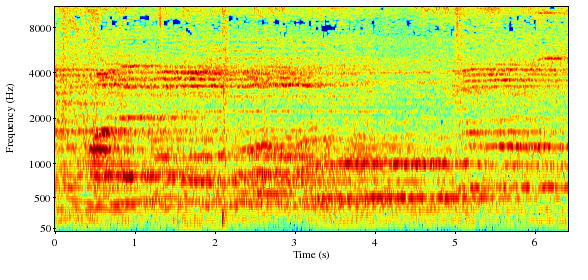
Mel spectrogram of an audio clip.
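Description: A group of voices singing a hymn together at Catholic Mass, with long held notes at a steady level.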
